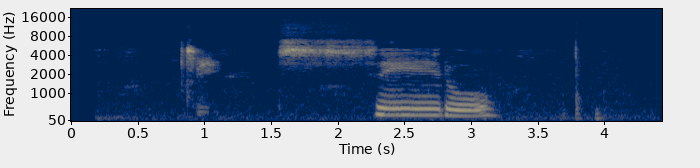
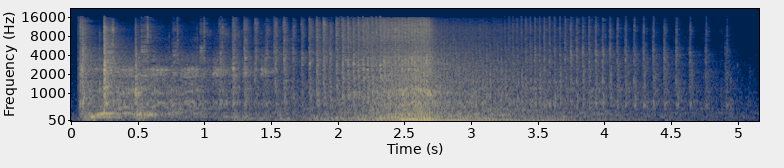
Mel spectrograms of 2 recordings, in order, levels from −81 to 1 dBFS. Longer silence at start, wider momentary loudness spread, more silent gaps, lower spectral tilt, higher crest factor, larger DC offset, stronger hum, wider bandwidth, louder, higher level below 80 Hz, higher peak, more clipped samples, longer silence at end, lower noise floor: first, 0.8 s vs 0.05 s; first, 24 LU vs 18 LU; neither; about the same, -2 dB/octave vs -3 dB/octave; about the same, 24 dB vs 26 dB; neither; neither; about the same, 16.5 kHz vs 17 kHz; second, -32 LUFS vs -27 LUFS; second, -78 dBFS vs -38 dBFS; second, -14 dBFS vs -4 dBFS; neither; first, 0.45 s vs 0.2 s; first, -64 dBFS vs -49 dBFS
